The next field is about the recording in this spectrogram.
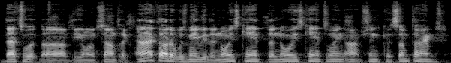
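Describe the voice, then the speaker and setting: A man giving a casual, unscripted gear review in a halting, rambling way, often backtracking mid-thought. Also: lowish voice, a little mellow. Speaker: host of a radio gear review channel.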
